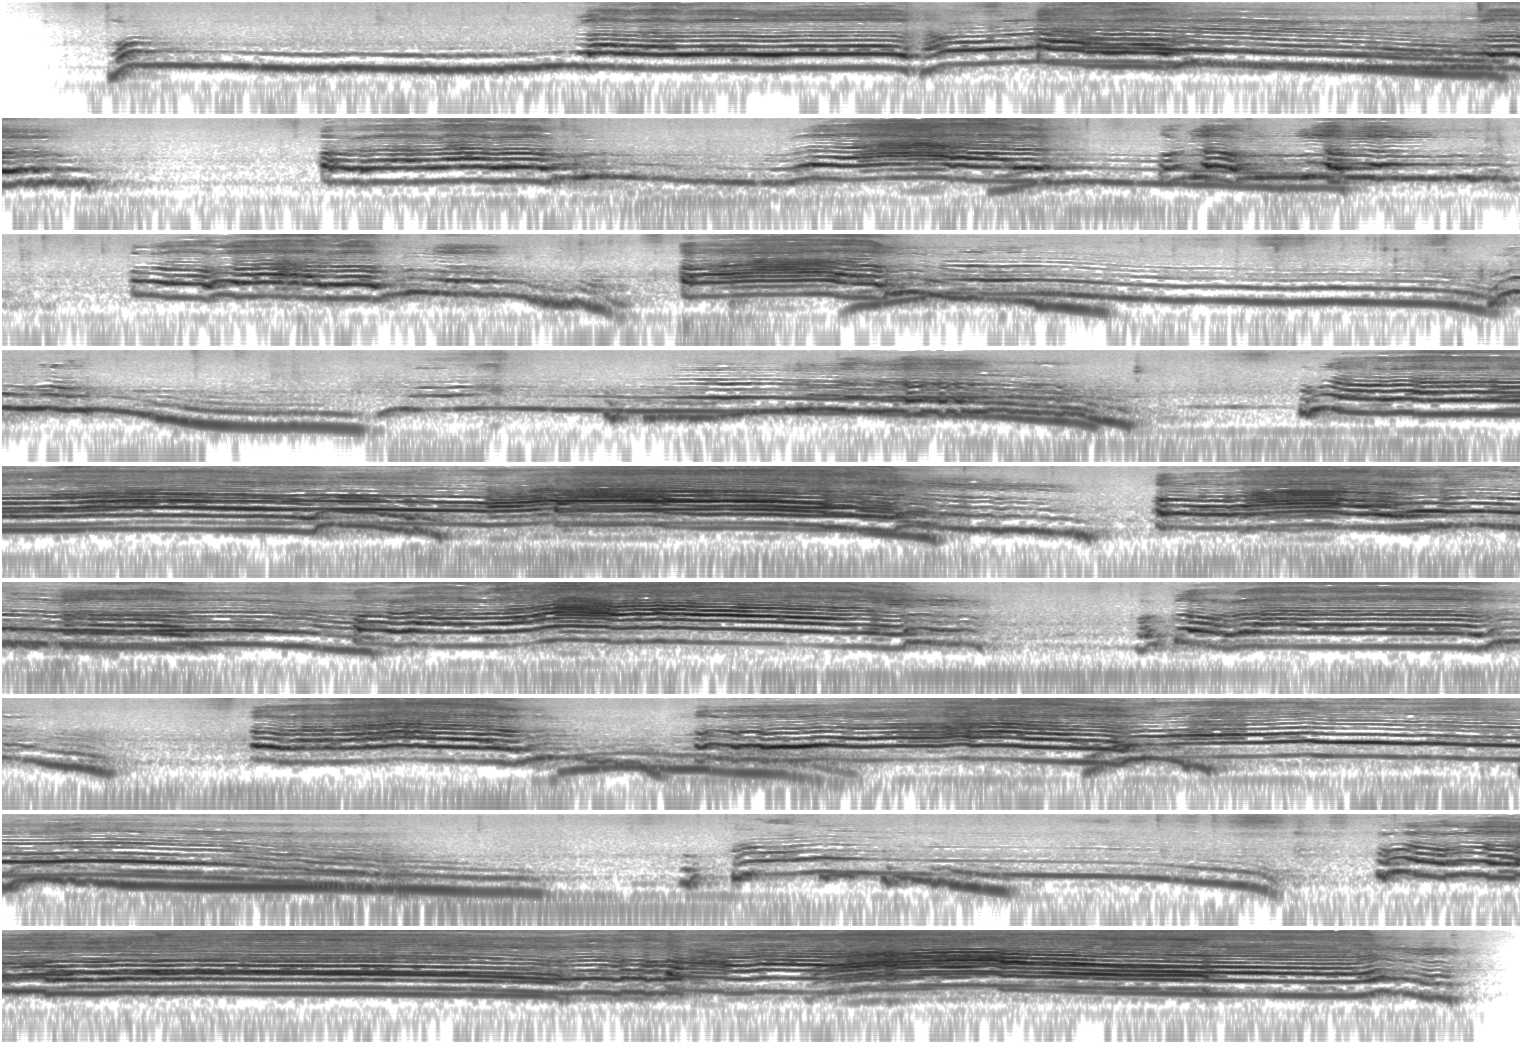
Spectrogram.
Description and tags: Two cats scream and fight outside my window on the street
